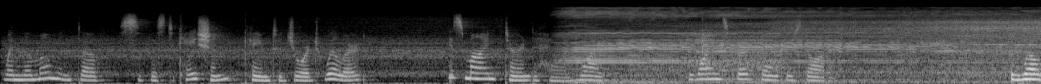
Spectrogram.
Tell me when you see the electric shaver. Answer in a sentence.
The electric shaver can be heard from 5.5 to 10.3 s.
